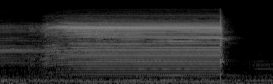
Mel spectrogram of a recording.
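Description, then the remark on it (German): A steady electric razor buzz switches on, hums evenly with a bright, dense harmonic whine for under two seconds, then cuts off abruptly into quiet. No one speaks. “Aber ich würde sagen, wir warten noch kurz den Rasierer ab und machen kurz Cut.”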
